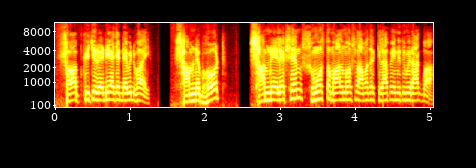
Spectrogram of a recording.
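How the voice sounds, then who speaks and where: High, rapid-fire scheming village politician, acted by a woman. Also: fairly even intonation, bright, forceful tone, no echo, studio quality. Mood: businesslike scheming. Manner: crude, quick to scold. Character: scheming, hot-tempered village politician hungry for office. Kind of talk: comedy cartoon dubbing.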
